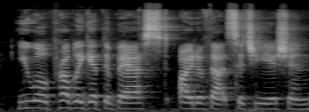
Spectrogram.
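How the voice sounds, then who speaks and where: A woman with a bright, sharp tone and an American accent. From Northern Ireland, Belfast. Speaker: singer-songwriter. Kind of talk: casual chat between songs on a livestream.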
